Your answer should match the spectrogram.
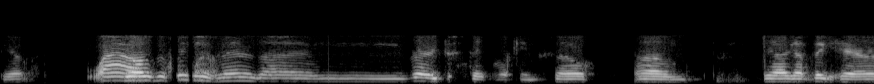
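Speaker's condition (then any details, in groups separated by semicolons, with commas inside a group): Cerebral palsy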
